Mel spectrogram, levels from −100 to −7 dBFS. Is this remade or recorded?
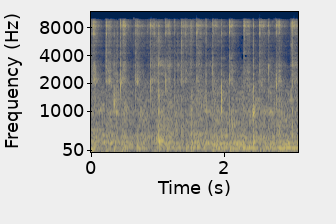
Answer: remade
